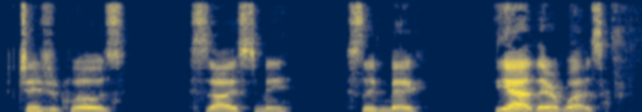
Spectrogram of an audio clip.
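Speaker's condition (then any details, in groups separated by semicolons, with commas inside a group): Multiple sclerosis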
